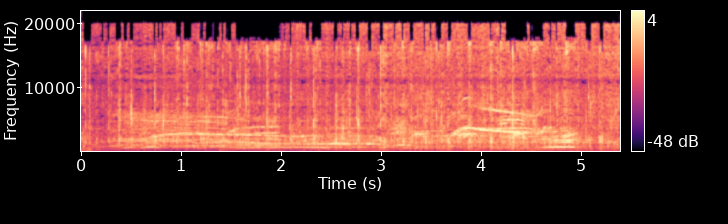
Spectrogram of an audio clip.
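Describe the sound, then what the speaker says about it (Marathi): A gallery crowd at the Maharashtra Shree 2026 bodybuilding contest breaks into shrill, sliding whistles over a bed of clapping and general crowd noise, sustained and fairly loud throughout. "शिट्या आणि टाळ्यांचा कडकडाट पुन्हा गॅलरीतून."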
